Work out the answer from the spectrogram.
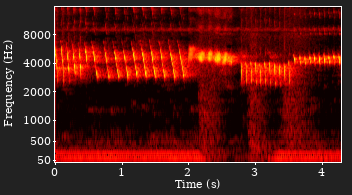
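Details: Canary giving long clear rolls, meant to prompt young or stalled canaries to sing: quick choppy repeated notes, a sustained whistle, then fast rattling rolls, with a steady low electrical hum beneath.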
